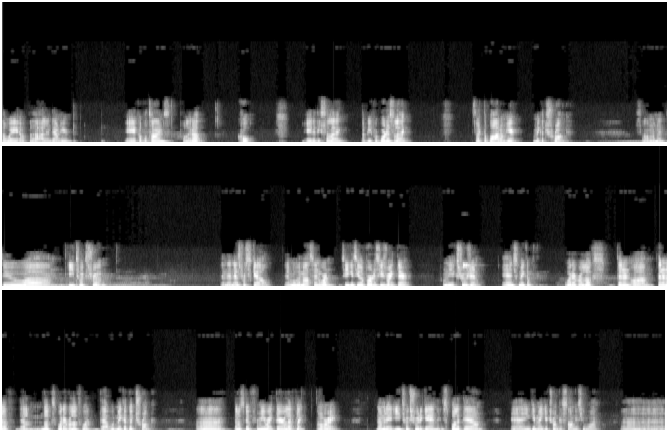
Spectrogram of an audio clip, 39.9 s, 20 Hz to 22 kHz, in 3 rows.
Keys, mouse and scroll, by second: 1.4 a, 2.0 a, 3.4 click, 6.2 a, 7.3 b, 15.6 e, 35.0 e.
